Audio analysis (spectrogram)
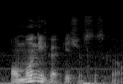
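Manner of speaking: normal talking voice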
